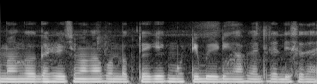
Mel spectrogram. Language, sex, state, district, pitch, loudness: Marathi, male, Maharashtra, Aurangabad, 125 Hz, -13 LUFS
